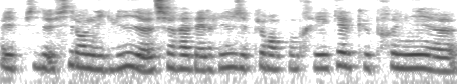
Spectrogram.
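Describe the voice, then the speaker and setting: Speaking at a fairly slow pace, a woman uses a high pitch and flat, monotone intonation. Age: 20s. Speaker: knitting podcaster. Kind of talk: casual chat. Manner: hesitant, many fillers.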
